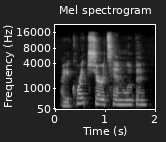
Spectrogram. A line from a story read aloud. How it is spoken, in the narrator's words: he growled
